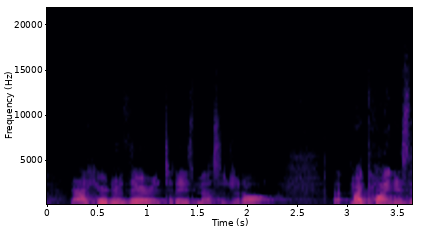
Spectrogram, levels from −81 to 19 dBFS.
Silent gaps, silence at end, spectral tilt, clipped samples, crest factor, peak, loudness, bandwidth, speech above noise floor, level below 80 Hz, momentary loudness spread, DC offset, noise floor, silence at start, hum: none; 0 s; -5 dB/octave; under 0.1%; 20 dB; -18 dBFS; -38 LUFS; 16 kHz; 27 dB; -90 dBFS; 13 LU; under 0.1%; -64 dBFS; 0.25 s; none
